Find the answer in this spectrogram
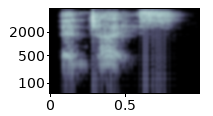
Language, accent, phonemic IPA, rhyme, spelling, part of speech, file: English, Canada, /ɪnˈtaɪs/, -aɪs, entice, verb, En-ca-entice.oga
- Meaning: To lure; to attract by arousing desire or hope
